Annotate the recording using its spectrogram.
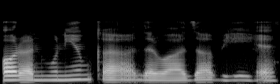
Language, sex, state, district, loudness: Hindi, female, Jharkhand, Garhwa, -21 LUFS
